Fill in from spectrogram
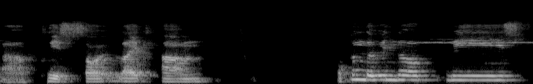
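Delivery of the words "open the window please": gentle polite request. Shown as a demonstration. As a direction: ask kindly, not ordering. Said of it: "Lebih, lebih lembut dibandingkan dengan".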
